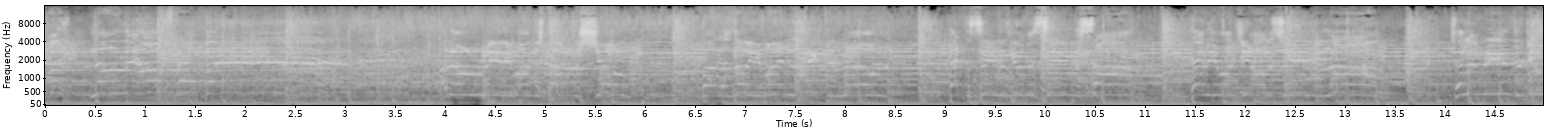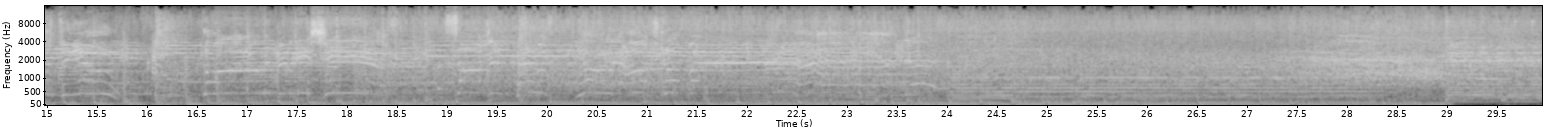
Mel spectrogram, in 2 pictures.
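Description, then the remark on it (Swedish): A loud, dense rock song by a classic rock quartet plays throughout, influenced by psychedelia and the wave of new San Francisco bands, with distorted electric guitars driving over steady pounding drums and a full band sound from start to finish. “Sättningen var den klassiska rockkvartetten med distade elgitarrer, influerad av psykadelia och vågen av nya band i San Francisco.”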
